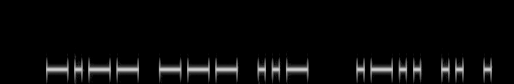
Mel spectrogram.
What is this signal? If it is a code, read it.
Morse code, heard as a keyed tone, about 17 wpm, 700 Hz. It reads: YOU LIE
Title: Sentences from Top 1600 Words 17wpm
